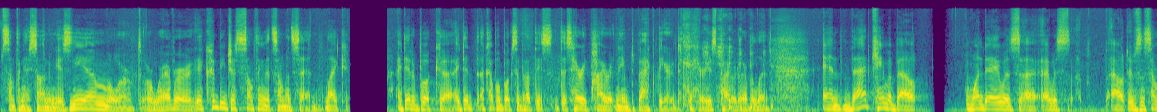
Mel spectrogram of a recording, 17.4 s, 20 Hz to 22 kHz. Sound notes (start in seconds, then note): 10.3 chuckles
